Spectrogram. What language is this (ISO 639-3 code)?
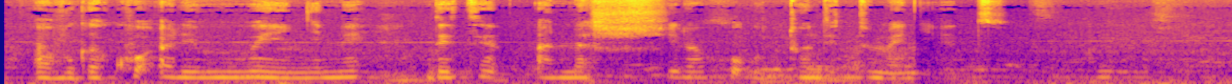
kin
